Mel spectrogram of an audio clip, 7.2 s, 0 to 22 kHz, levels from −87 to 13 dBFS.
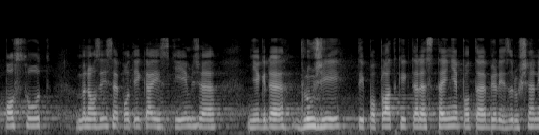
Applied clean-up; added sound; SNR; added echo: none; none; none; none.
